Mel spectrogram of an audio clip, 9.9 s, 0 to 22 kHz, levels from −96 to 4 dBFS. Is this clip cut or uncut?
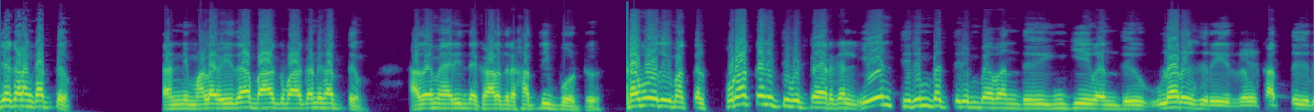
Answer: cut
